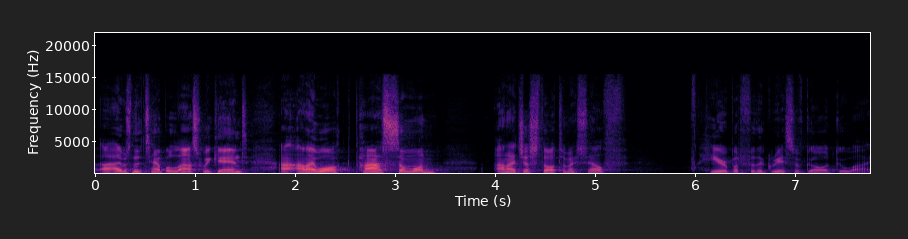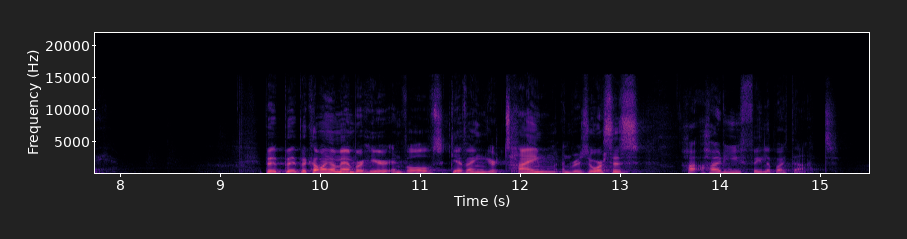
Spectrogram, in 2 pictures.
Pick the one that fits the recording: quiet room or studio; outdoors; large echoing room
large echoing room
